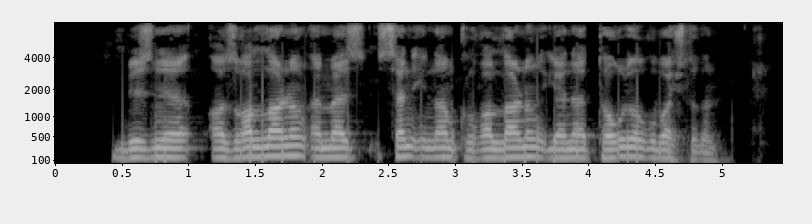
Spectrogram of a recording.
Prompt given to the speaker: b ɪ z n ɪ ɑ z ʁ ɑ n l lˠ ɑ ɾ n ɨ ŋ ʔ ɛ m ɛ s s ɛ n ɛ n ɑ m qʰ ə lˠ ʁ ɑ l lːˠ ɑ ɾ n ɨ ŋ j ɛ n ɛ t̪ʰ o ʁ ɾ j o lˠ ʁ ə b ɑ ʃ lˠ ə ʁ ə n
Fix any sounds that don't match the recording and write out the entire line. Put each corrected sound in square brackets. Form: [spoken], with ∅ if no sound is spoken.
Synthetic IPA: b ɪ z n ɪ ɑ z ʁ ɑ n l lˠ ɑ ɾ n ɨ ŋ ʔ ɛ m ɛ s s ɛ n [i] n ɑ m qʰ ə lˠ ʁ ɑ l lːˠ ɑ ɾ n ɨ ŋ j ɛ n ɛ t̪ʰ o ʁ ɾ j o lˠ ʁ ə b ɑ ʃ lˠ ə ʁ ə n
